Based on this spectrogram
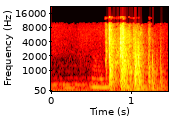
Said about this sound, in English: It makes that hollow core door sound.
